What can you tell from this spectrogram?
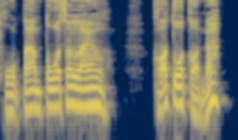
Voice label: level up, th; cookie run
